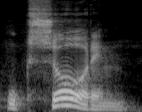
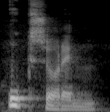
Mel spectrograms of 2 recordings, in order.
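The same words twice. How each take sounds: First: Uxorem stressed on the middle syllable, u-XO-rem; correct Latin stress. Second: Uxorem stressed on the first syllable, U-xo-rem; wrong Latin stress. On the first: Teacher showing students the right stress on uxorem. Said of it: "si la penúltima tiene un macrón, es larga, lleva el acento". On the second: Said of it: "no uxorem". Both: Shown as a demonstration.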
